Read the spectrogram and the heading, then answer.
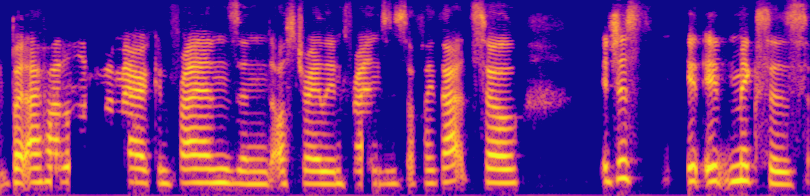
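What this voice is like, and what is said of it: Mixed international English accent. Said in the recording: “my accent's funny ... mainly my accent comes from studying at an international school. It's that whole international English kind of thing.”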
